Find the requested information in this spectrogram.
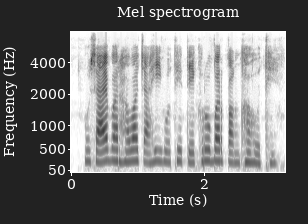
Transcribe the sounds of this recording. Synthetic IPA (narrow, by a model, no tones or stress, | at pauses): ʋoːsaːebɔɾɦɐʋat͡ʃaːɦiɦoːt̪ʰet̪eːkʰɾobəɾpɐ̃ŋkʰaɦoːt̪ʰẽː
